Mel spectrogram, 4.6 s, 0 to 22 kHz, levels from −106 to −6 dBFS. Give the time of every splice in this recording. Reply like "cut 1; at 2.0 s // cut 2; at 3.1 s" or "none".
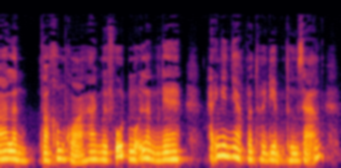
none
